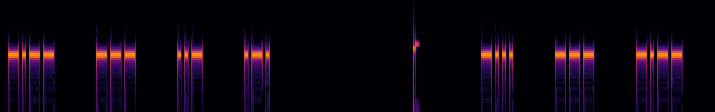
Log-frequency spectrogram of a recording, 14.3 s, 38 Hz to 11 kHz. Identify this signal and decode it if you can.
Morse code, heard as a keyed tone, about 17 wpm, spaced as for 8 wpm, 700 Hz. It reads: YOUR BOY
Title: 4x Character Spacing - Top 300 Words - 17wpm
